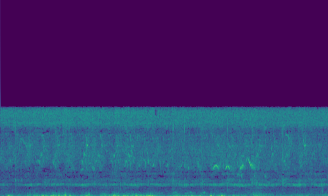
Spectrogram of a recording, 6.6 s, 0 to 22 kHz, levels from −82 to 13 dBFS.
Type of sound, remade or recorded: recorded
